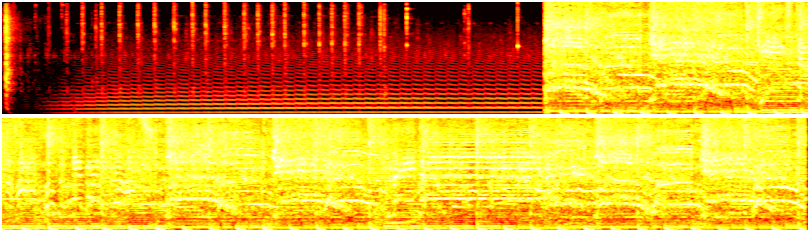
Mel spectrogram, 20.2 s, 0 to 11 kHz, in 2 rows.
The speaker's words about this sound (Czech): Přesně, pouštím znělku 3, 2, 1, teď.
